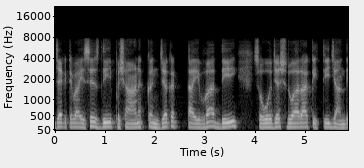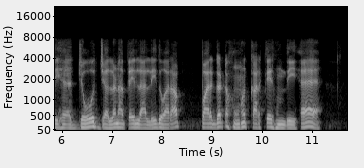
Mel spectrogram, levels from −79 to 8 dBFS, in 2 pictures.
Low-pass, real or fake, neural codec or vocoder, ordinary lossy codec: none; fake; codec, 16 kHz, 0.8 kbps, ZipCodec; none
